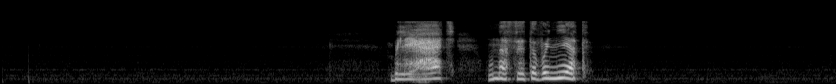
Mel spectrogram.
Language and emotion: Russian, angry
